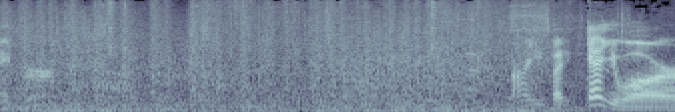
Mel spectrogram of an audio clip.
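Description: Rapid gunfire crackles.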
